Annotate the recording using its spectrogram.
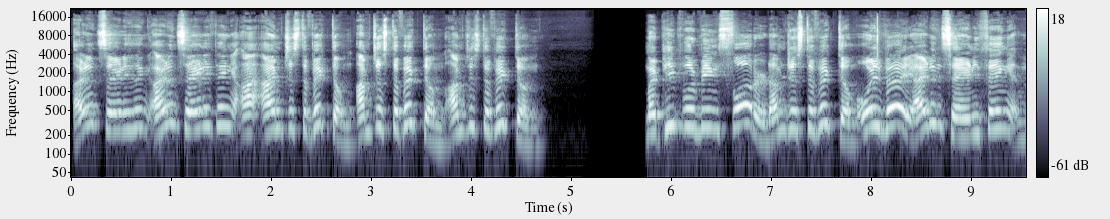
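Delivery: a caricature of him pleading he said nothing; mock Stephen Miller. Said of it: "he is like".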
